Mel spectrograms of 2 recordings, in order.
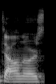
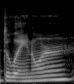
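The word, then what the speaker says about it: Dlanor: Am I saying Dalnor's name wrong, by the way, Mouse? Is it? It's said Delanor in Delanor. Yeah. So like lame because she's lame.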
